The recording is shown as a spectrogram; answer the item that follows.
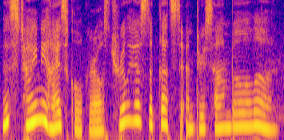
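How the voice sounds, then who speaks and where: A woman streamer gently reading a visual novel aloud in a soft ASMR style, with relaxed casual asides. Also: sits high, a little fast. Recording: music behind the voice.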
